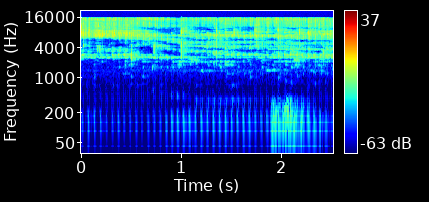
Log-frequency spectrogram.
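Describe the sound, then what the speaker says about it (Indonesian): Water splashes steadily onto soil as newly planted chili seedlings get their routine watering, a close, continuous pattering that swells louder near the end. "kami tetap siram ya karena ini belum ada 7 hari setelah melakukan proses penanaman"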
